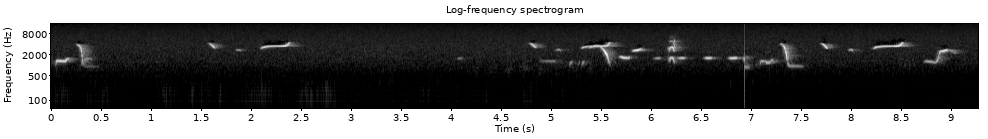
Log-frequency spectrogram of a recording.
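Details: Southern Scrub-Robin in scrub at Meningie East, South Australia, 1 August 2021: scattered clear whistled notes, some rising and some falling, in short phrases with pauses, mixed with other birds' chirps.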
